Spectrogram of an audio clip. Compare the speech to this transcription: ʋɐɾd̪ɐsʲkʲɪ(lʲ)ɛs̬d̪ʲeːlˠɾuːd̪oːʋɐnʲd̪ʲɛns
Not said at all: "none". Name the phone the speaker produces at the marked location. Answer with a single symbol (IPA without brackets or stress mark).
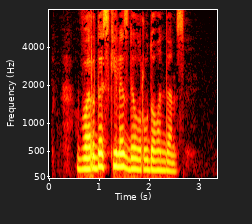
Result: lʲ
